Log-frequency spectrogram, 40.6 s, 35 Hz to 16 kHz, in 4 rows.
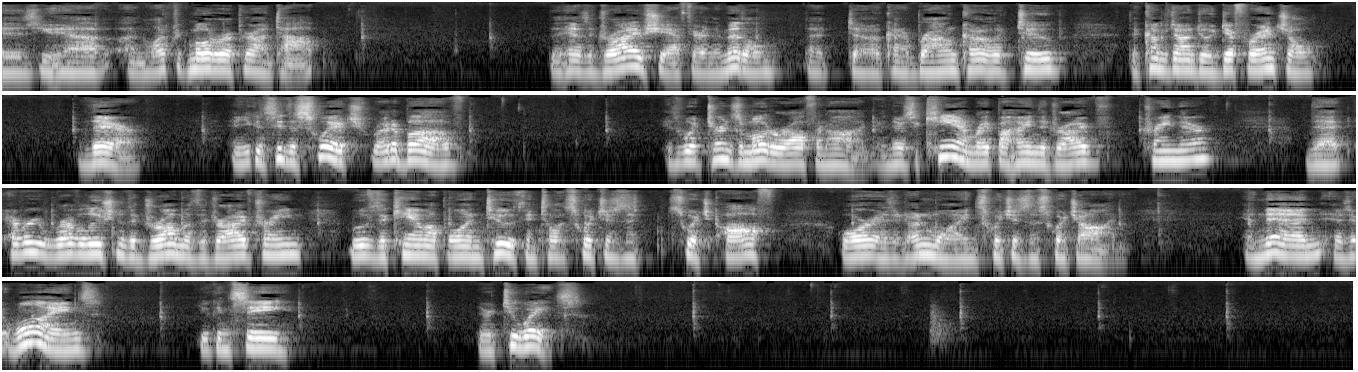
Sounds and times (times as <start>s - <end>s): Speech: 0.0s - 2.4s, 4.1s - 10.0s, 10.7s - 13.7s, 15.1s - 19.3s, 19.9s - 28.8s, 29.6s - 31.3s, 31.9s - 32.8s, 34.0s - 34.9s.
